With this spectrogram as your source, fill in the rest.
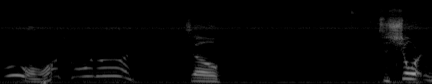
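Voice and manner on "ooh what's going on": puzzled. Retold or imitated. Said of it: "he's scratching his head like".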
